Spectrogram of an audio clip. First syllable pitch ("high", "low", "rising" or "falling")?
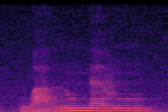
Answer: low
